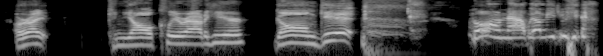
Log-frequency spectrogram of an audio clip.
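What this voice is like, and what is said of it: Put-on West Virginia accent. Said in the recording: “Her accent... She's from West Virginia, right?... That accent is so like, it's very like Annie Oakley.”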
